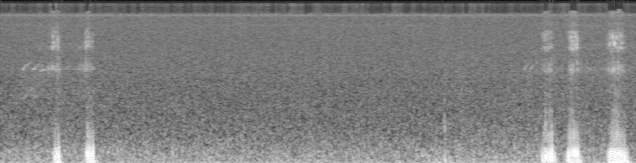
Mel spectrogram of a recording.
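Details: Snoring from a little old female dog sleeping at the foot of a bed, with sleepy twitching: short, low snorting snores in bursts of two then three, with quiet between.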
